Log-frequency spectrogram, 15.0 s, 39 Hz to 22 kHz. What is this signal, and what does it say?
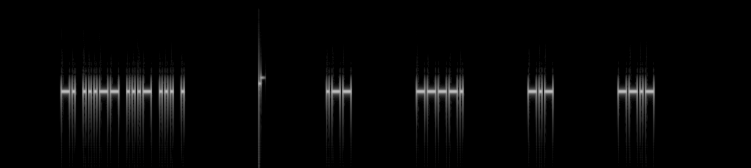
Morse code, heard as a keyed tone, about 22 wpm, spaced as for 10 wpm, 700 Hz. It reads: N3VSE W9KQ
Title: USA Call Signs - 8x Character Spacing - 22wpm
